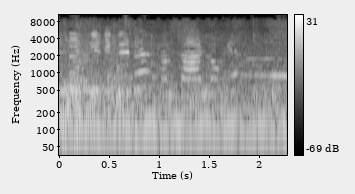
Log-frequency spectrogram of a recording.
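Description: A girl speaking in a high voice over a steady low rumble.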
